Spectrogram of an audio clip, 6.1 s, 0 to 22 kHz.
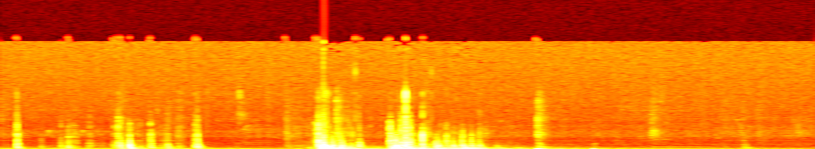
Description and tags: patio door01
Opening the door of a covered patio
thumping, thud, thump, thudding, banging, bang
